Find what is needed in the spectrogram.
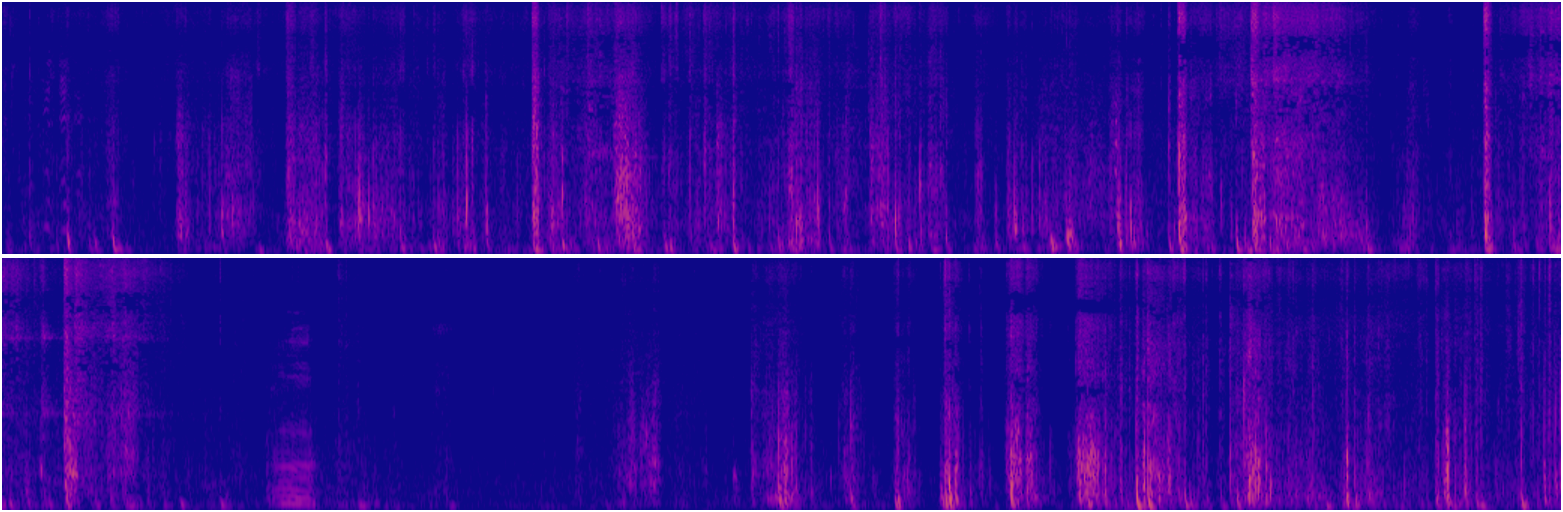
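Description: Cattle in a pen, with a short pitched call about fifteen seconds in, among many scattered footsteps and knocks.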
